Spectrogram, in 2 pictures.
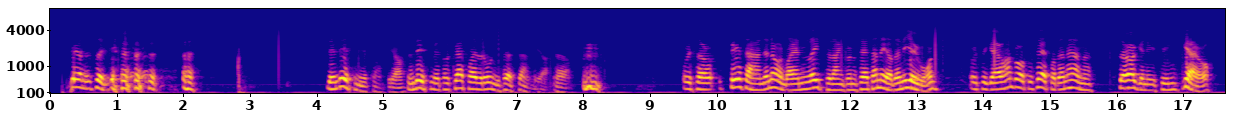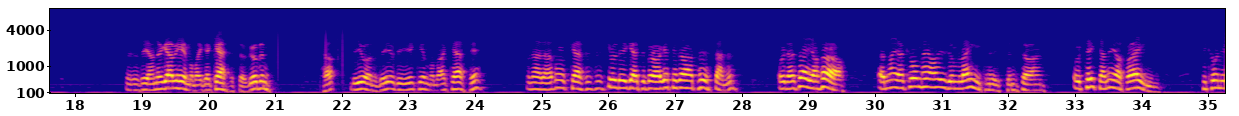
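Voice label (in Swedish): Hörja Skåne, dialekter; Folkminnen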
